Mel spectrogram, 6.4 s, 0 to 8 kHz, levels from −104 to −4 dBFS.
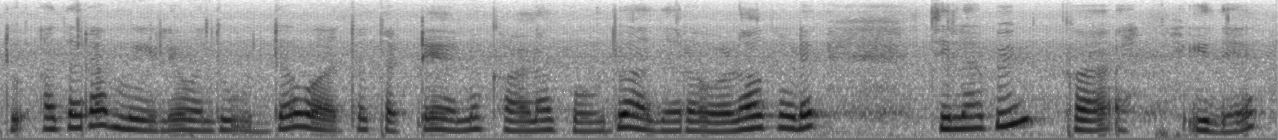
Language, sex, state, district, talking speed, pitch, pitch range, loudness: Kannada, female, Karnataka, Bangalore, 105 wpm, 230 Hz, 210-270 Hz, -17 LUFS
